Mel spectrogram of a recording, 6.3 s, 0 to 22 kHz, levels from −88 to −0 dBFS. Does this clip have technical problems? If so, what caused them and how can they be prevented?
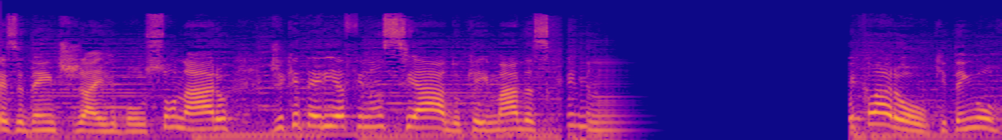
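Yes. Short concealed packet loss occurs three times, at 3.49 to 3.55 s, 3.59 to 3.63 s and 3.63 to 3.68 s. The receiver extended the previous sound over each gap, causing brief smears. A steadier network path and a larger jitter buffer prevent this.

A long network dropout follows from 3.74 to 5.32 s. The concealment fades, then about 1.2 s of silence remains. The sound resumes with the missing stretch gone. The likely cause is a stalled connection. A more reliable link, such as wired instead of congested wireless, would prevent it.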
